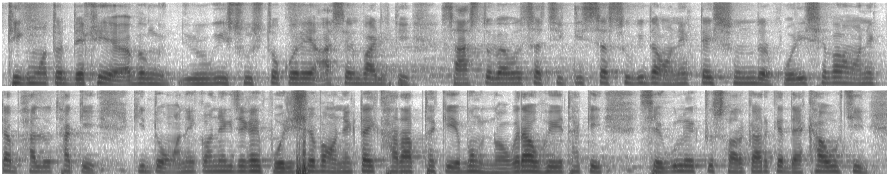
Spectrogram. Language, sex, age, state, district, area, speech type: Bengali, male, 60+, West Bengal, Paschim Medinipur, rural, spontaneous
